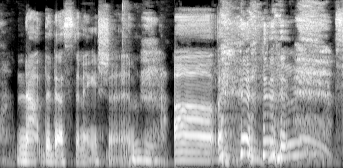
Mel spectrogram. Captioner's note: laughs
